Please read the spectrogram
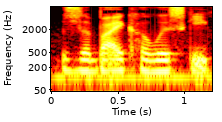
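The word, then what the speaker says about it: Забайкальский: It was discovered in what we think is pronounced Zabaikalsky, Krai, in Siberia, which is how it got its species name, Zabaikalicus.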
